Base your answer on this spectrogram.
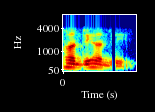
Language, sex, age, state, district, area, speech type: Punjabi, male, 18-30, Punjab, Ludhiana, urban, conversation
